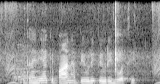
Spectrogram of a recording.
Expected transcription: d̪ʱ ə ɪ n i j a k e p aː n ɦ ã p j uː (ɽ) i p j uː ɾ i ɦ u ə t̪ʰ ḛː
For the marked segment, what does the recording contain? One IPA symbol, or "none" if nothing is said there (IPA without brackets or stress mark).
ɾ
